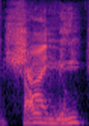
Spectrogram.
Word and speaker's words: Xiaomi: É, é, não, é, a marca chama Xiaomi.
